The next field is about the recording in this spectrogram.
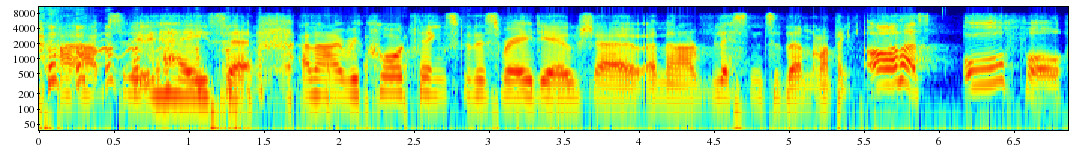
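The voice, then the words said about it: North of England accent. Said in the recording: “I love the North of England accent.”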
